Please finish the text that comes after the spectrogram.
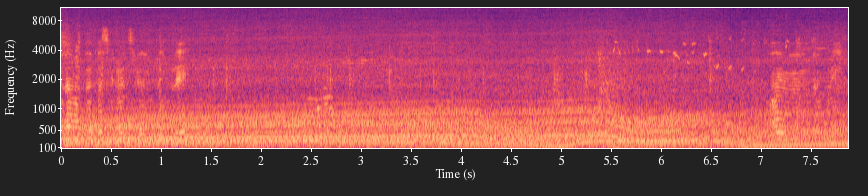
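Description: A motorcycle engine in a racing video game keeps up a continuous buzzing drone whose pitch climbs and dips as the rider speeds up and shifts, with a person talking over it.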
